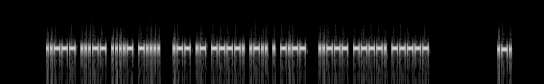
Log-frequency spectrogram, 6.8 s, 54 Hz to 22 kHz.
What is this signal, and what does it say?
Morse code, heard as a keyed tone, about 50 wpm, 700 Hz. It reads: 2346 WA9LEY 290 R
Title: Worked All Europe DX Contest - QTC Exchange - 50wpm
